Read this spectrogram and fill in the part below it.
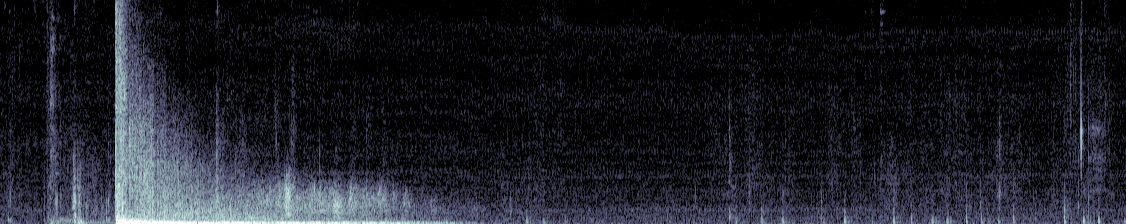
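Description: A single loud, close blast of gunfire in the battle royale game PUBG booms and rings out for a few seconds, followed by faint scattered distant shots and clicks.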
